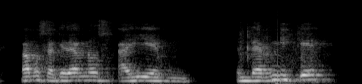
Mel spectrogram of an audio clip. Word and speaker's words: Wernicke: Pero se pronuncia Wernicke, la W en alemán se pronuncia B corta, y la B corta se pronuncia F.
